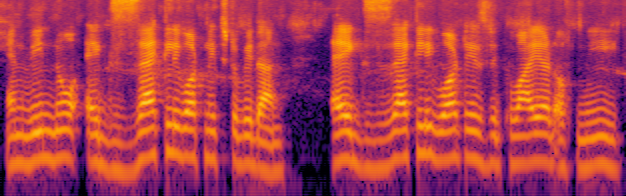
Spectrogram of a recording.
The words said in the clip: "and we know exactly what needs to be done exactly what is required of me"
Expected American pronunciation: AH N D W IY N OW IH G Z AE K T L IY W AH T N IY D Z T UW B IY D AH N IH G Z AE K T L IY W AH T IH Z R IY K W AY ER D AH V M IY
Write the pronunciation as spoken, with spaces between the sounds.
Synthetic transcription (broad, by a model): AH N D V IY N OW IH G Z AE K T L IY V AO T N IY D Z T UW B IY D AH N IH G Z AE K T L IY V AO T IH Z R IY K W AY ER D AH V M IY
